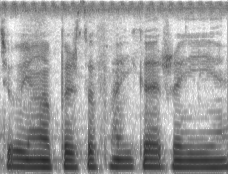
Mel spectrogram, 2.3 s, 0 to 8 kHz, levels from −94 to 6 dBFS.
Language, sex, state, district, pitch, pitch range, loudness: Hindi, male, Uttar Pradesh, Shamli, 125 Hz, 120-130 Hz, -17 LUFS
